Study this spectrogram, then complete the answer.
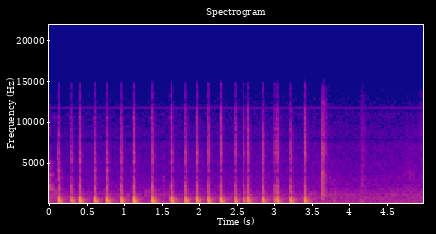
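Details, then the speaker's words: Rediffusion Mk3 vintage TV, safety resistors replaced by 22 and 82 ohm in series: brief raster, then sharp ticking about five per second for three seconds as the variac trips. Possible slight burning smell; 300 V HT rail very low and pulsing. "something's gone off and I'm not even sure if I can't smell a slight smell of burning but if we turn it on listen to the variac but the barrier doesn't like that"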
